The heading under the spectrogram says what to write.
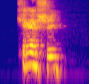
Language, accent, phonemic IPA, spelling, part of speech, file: French, Canada, /kʁe.ʃe/, crécher, verb, LL-Q150 (fra)-crécher.wav
- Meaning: to flop (to stay, sleep or live in a place)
